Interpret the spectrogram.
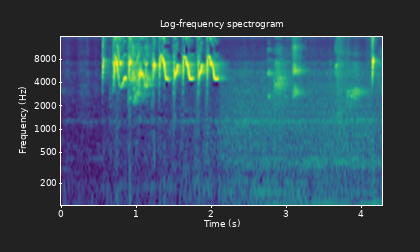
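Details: Sunbird in full, rolling song, used as a lure to stir a silent bird into singing: a rapid run of very high, thin, wavering notes lasting about one and a half seconds, then faint chirps over low background hum.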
